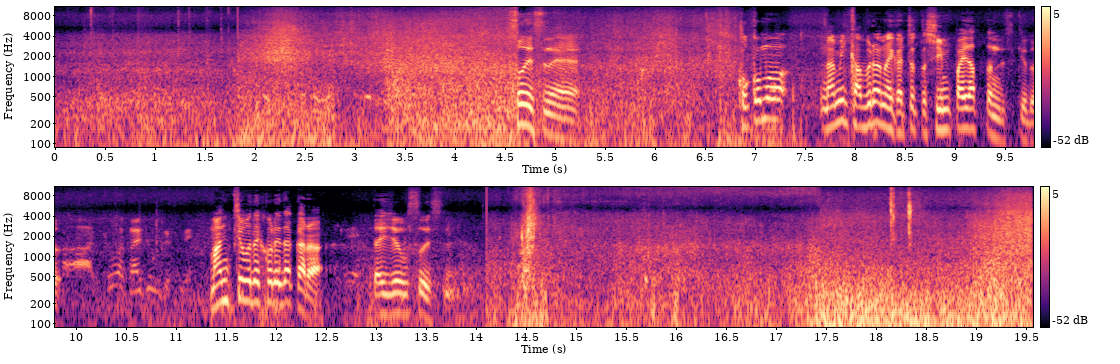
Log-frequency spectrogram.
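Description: Waves lap against a pier below.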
